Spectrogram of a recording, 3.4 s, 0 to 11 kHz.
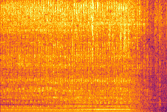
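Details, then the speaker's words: JLG Baby Scissor lift small engine after new sensor was backed out to 2 turns; lifting up and down, engine holds an even steady note under load with no hunting, then eases off; fixed, gap had been too small. "And it's idling smoothly. If we go up, down. See if I can get you a better picture here. So let's go up. I like that a lot more."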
